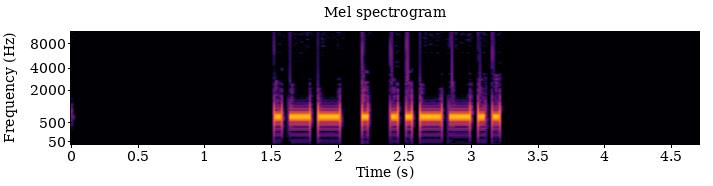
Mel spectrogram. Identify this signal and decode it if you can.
Morse code, heard as a keyed tone, about 22 wpm, 700 Hz. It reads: WE?
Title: 4x Word-Spacing - Sentences from Top 200 Words - 22wpm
